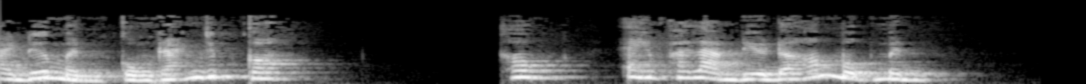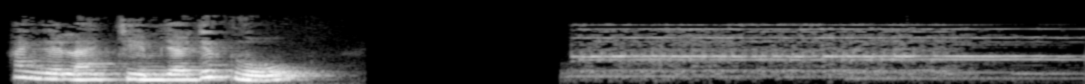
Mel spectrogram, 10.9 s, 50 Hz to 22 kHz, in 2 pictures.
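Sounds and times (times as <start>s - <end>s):
speech: 0.0s - 1.6s, 2.5s - 4.8s, 5.5s - 7.0s
telephone with bright electronic ring: 8.2s - 10.8s.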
